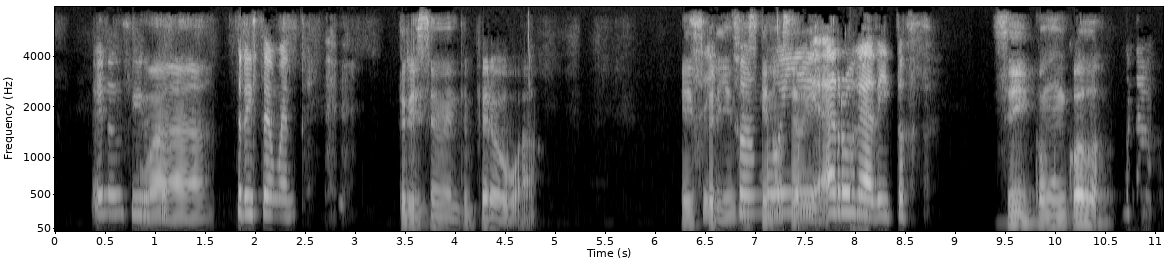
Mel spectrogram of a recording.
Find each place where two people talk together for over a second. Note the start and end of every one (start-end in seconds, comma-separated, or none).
6.4-7.8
